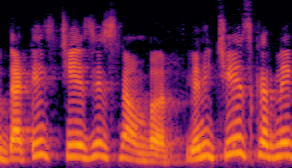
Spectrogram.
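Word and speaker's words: chassis: जाती है, उसको हमारे चेसी नंबर बोला जाता है, जबकि उसकी एग्जैक्ट प्रोनाउंसिएशन है चेजिस नंबर।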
